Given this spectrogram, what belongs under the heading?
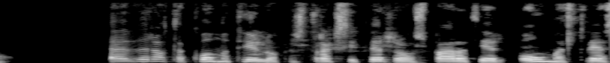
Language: Icelandic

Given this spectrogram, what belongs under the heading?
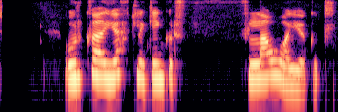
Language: Icelandic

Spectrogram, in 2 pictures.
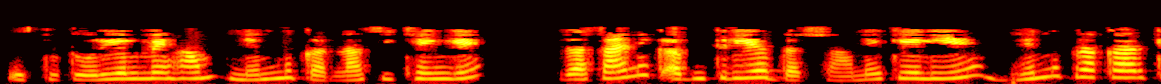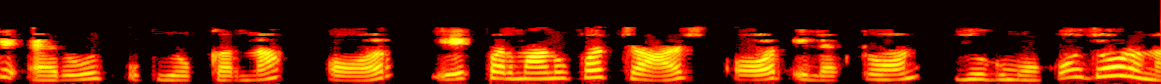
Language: Hindi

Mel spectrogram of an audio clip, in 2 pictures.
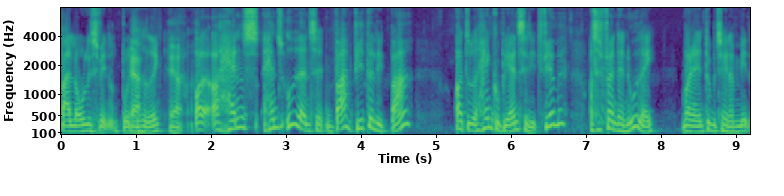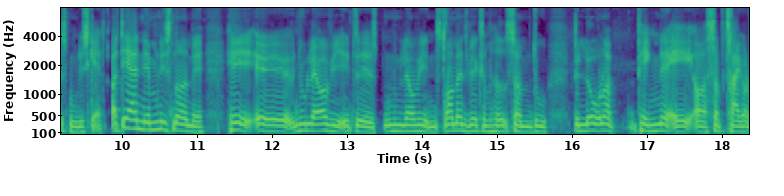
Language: Danish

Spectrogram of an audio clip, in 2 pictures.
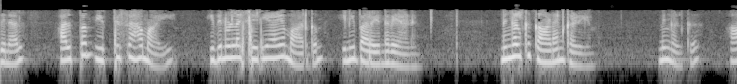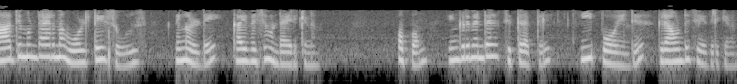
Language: Malayalam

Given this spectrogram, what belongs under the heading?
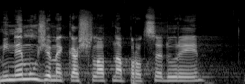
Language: Czech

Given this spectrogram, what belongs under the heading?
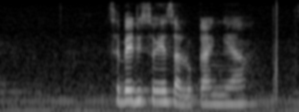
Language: Southern Sotho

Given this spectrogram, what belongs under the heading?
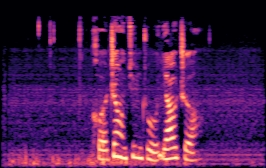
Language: Chinese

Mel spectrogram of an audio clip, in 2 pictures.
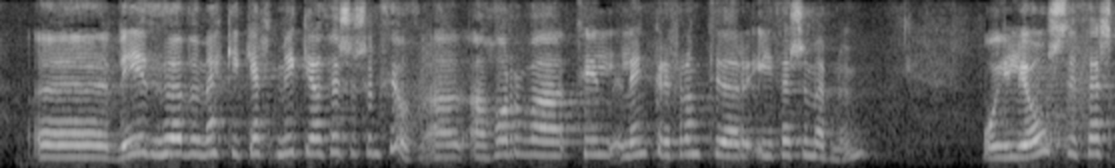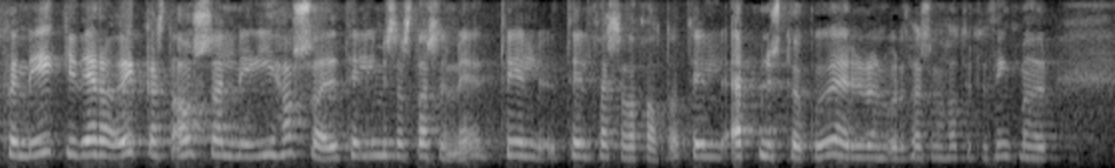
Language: Icelandic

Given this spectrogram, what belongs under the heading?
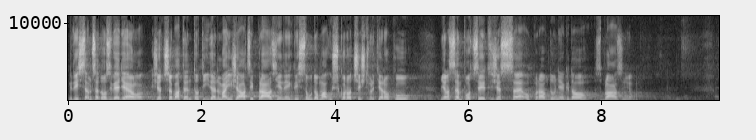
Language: Czech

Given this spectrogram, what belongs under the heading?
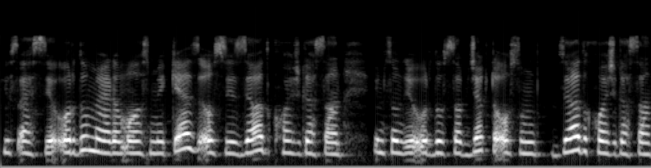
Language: Kashmiri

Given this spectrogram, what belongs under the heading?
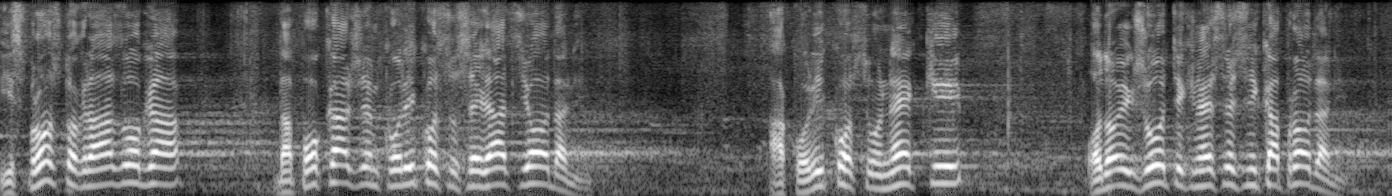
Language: Serbian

